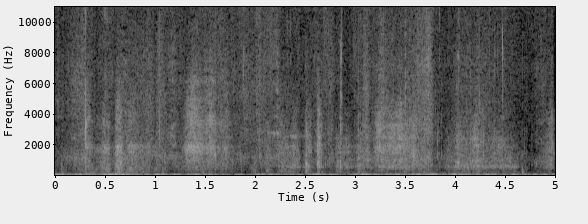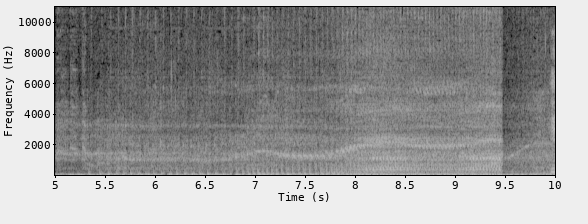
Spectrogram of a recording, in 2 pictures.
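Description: For the first few seconds there is gusty noise with small knocks. About halfway in, the single-cylinder engine of a Royal Enfield Himalayan 450 motorcycle comes in suddenly and runs loudly, its pitch rising and falling as it is ridden.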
